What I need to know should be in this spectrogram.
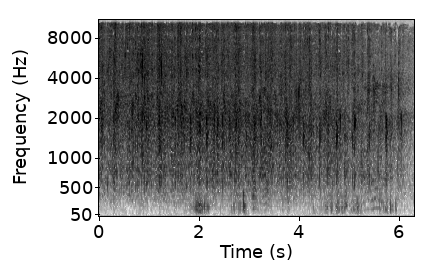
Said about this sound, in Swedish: Ska vi ge honom en stor applåd?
